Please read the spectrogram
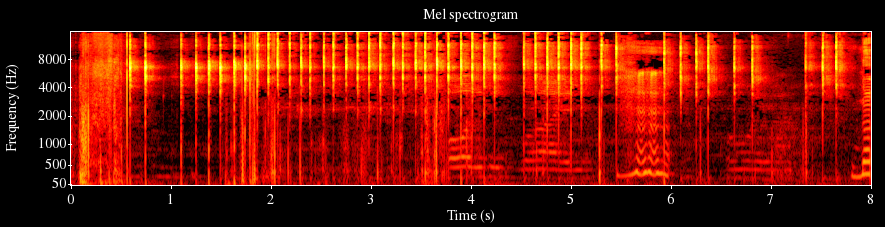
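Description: A rapid run of sharp clicks and rattles as a small plastic object is fingered and turned in the hands inside a cardboard box. The clicking starts about a second in and thins out after about five seconds.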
